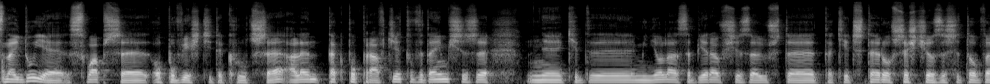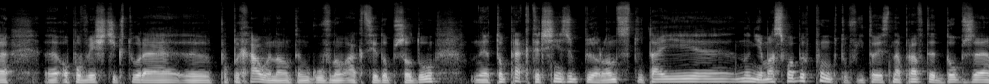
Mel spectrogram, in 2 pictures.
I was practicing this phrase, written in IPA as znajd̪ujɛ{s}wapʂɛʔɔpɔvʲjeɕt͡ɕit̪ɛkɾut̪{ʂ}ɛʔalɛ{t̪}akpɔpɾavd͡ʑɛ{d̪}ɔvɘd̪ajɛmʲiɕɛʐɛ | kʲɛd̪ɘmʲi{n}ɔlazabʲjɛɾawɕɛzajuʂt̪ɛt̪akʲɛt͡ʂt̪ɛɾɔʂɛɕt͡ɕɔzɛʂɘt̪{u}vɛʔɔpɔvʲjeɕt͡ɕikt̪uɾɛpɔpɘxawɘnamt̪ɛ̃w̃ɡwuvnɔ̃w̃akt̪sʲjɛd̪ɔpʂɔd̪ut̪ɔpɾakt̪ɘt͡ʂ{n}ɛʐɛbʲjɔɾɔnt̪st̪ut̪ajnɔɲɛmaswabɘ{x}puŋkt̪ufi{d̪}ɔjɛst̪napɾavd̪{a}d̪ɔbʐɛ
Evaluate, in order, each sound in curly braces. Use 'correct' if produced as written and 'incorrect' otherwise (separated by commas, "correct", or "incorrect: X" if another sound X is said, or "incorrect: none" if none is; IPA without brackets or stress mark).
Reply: correct, correct, correct, incorrect: t̪, incorrect: ɲ, incorrect: ɔ, incorrect: ɲ, correct, incorrect: t̪, incorrect: ɛ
